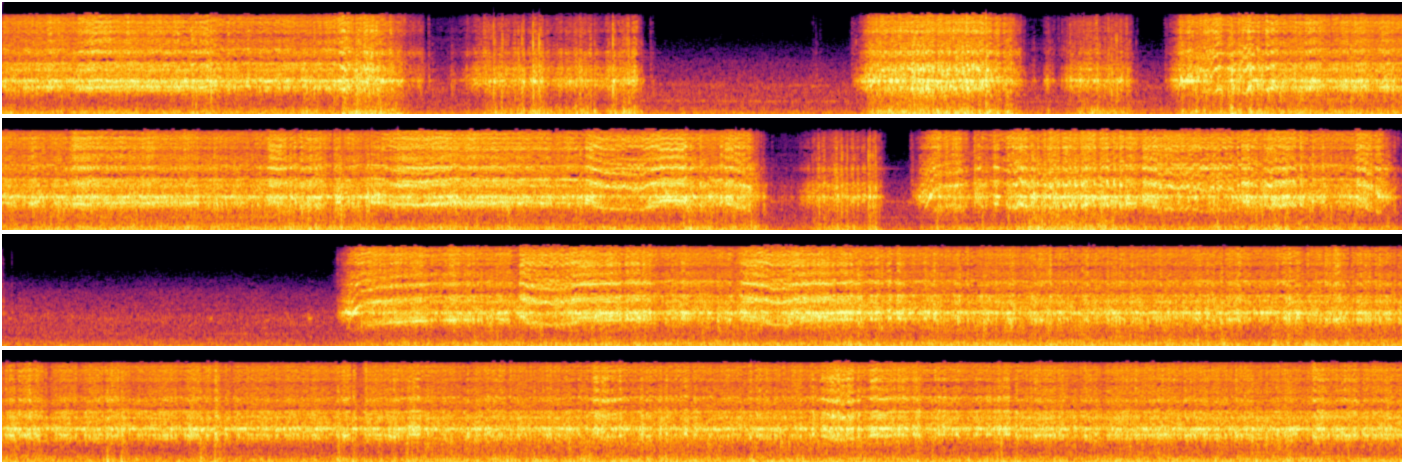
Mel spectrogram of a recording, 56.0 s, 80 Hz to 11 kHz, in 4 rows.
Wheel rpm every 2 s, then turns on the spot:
230, 200, 40, 10, 90, 50, 210, 230, 230, 230, 160, 70, 220, 190, 10, 40, 220, 230, 230, 230, 230, 230, 230, 230, 230, 230, 230, 230.
4-6 28-30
